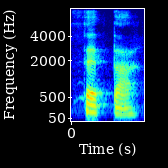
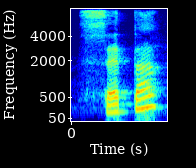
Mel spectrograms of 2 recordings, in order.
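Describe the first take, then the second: First: The word begins with a 'th' sound. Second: The word begins with an 's' sound. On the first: This is the way of saying it in Spain. "in Spain" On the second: This is the Latin American way of saying it. "in Latin America"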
